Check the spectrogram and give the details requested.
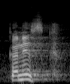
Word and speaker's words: कनिष्क: कनिष्क अच्छा य देखिए जब कनिष्क का उच्चारण करेंगे ना तो यहां भी जो है ना स और क के तरह उच्चारण होता है कनिष्क अंतिम में स और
